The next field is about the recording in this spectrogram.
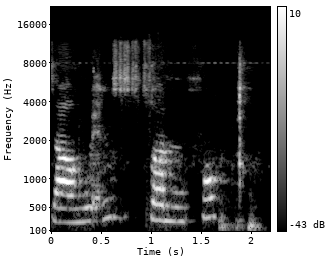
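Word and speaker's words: Nguyễn Xuân Phúc: It is Nguyen Xuan Phuc.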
